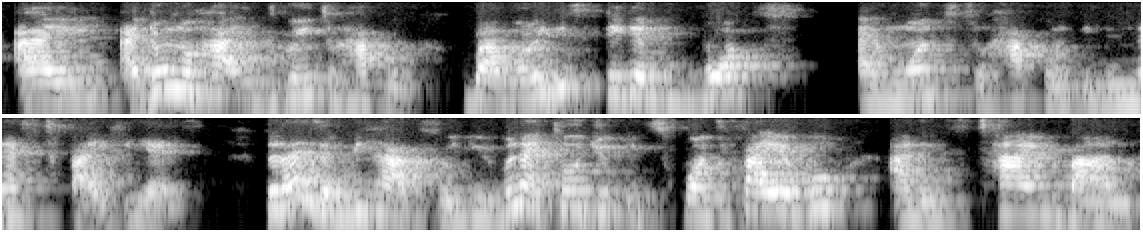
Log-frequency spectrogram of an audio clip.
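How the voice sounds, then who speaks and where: A woman's voice: medium pitch, moderate pace. A woman hosting a talk show, explaining in a casual, chatty way, often acting out listeners' amazed reactions and restarting her words. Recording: roomy, dull lo-fi sound.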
